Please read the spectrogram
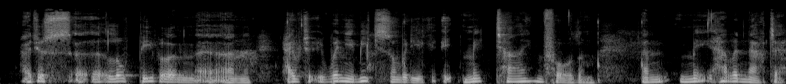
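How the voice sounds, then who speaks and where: With a Manx accent and lively intonation, a man speaks at medium pitch and a fairly slow pace, his loudness very even. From Isle of Man. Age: 70s. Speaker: motorcycle display commentator. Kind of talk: podcast interview answer.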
